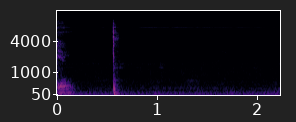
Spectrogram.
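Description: A single sharp computer mouse click about half a second in, then quiet room tone.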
